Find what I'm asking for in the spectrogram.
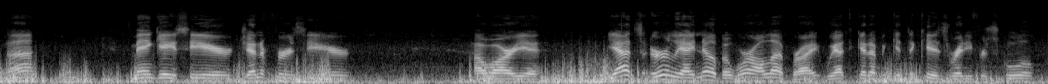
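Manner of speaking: ordinary delivery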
